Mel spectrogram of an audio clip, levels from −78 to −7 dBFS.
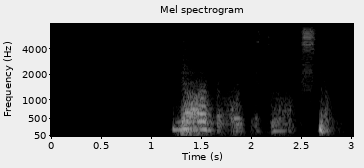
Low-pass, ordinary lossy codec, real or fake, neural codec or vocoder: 7.2 kHz; none; fake; codec, 44.1 kHz, 0.9 kbps, DAC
